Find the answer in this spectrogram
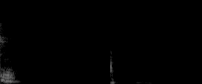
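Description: Near silence with one short, faint click about a second in, typical of a computer mouse click advancing a presentation slide.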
